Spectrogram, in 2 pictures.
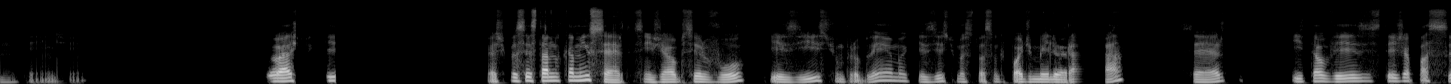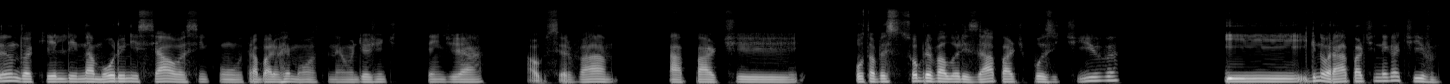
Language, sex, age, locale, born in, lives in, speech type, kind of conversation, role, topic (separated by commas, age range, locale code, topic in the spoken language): Portuguese, male, 30-34, pt-BR, Brazil, Italy, conversation, advice, advisor, Como posso parar de me sabotar e mudar hábitos ruins?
